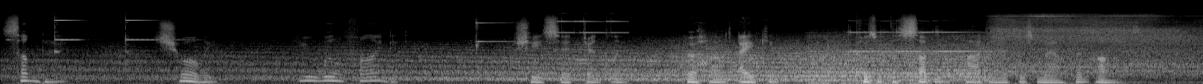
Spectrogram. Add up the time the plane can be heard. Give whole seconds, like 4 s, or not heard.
12 s.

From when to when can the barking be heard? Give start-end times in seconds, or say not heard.
not heard.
